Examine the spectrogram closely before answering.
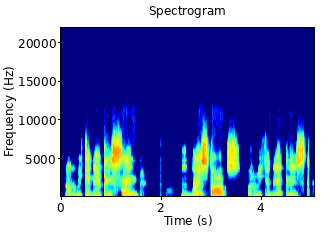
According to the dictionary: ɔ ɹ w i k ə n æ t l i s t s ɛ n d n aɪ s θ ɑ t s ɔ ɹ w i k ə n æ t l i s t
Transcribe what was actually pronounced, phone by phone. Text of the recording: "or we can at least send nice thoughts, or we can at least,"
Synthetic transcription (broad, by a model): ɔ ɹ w i k ə n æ t l i s t s ɛ n d n aɪ s t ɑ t s ɔ ɹ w i k ə n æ t l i s t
